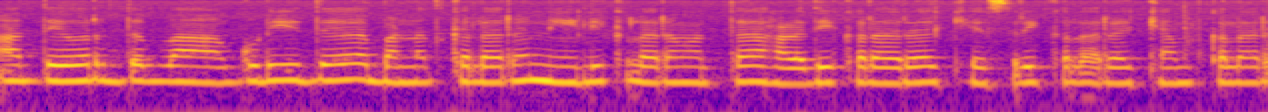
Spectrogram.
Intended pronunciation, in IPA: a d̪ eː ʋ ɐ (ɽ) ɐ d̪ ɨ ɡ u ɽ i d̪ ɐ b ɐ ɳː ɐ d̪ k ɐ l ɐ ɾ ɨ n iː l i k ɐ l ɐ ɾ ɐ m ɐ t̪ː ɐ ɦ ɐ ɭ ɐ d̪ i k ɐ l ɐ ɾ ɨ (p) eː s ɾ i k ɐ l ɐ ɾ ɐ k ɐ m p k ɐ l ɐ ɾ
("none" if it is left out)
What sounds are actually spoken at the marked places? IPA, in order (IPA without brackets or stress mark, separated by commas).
ɾ, k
